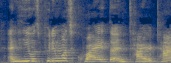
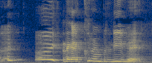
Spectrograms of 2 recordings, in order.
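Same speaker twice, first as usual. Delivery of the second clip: crying; 3 semitones higher than usual. Retold or imitated. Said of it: "I was crying so loud in her office".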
